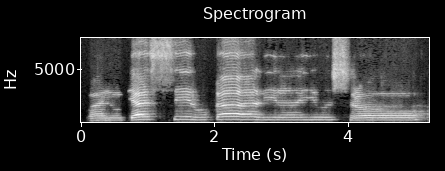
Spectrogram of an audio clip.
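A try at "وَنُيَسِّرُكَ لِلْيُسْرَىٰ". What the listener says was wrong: siru kalil, hanya kepanjangan.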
